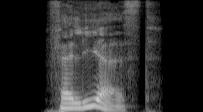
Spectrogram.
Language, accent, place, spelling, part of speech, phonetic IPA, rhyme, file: German, Germany, Berlin, verlierst, verb, [fɛɐ̯ˈliːɐ̯st], -iːɐ̯st, De-verlierst.ogg
- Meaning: second-person singular present of verlieren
